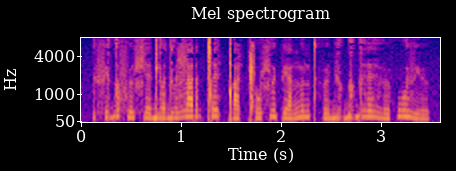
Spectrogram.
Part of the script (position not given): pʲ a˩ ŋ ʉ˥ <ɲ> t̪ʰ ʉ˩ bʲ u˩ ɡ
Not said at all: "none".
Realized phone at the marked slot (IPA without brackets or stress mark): ɲ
